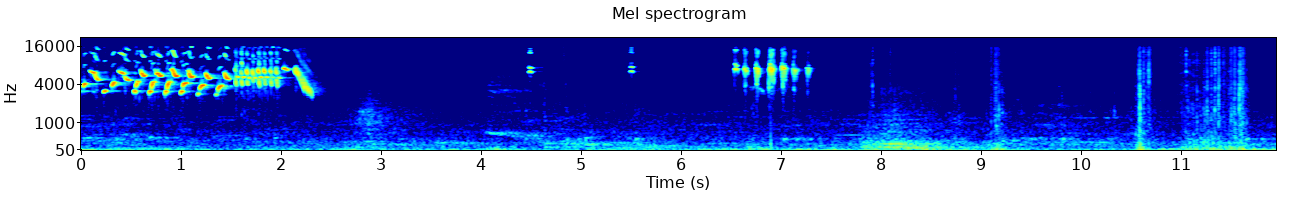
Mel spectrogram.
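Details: Caged European goldfinch in the 'copia Malaga' style: a fast twittering phrase with a buzzy ending, then quiet with a brief later trill and scattered clicks.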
